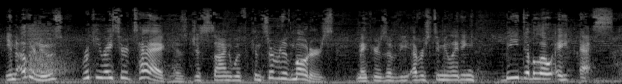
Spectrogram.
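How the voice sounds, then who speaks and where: A man's voice: high-pitched, big pitch swings, quick pace, faint music behind. An actor playing an earnest, prim male race announcer in a comic video game, polite and a little pedantic. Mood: upbeat announcing. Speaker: play-by-play announcer. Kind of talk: comic sports commentary.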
